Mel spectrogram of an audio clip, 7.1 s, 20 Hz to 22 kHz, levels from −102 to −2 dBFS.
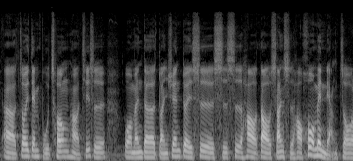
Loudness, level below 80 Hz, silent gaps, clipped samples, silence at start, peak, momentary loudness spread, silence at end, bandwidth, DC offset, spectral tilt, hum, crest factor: -34 LUFS; -66 dBFS; none; under 0.1%; 0.05 s; -16 dBFS; 8 LU; 0 s; 16 kHz; under 0.1%; -6 dB/octave; none; 18 dB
